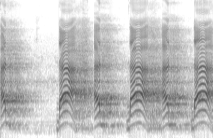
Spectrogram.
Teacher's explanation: tempelkan permukaan lidah bagian ujung pada akar dua gigi seri bagian atas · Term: huruf Dal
